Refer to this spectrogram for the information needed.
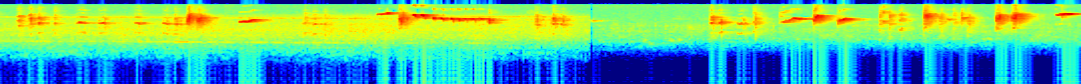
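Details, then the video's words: Sunbird song of high, thin chirps and brief whistled notes, busy in the opening seconds over a faint steady hum, then a short lull before a fresh run of rapid chirps. "MASTERAN UNTUK BURUNG COLIBRI GACOR"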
